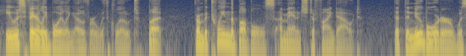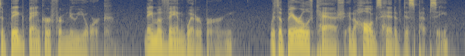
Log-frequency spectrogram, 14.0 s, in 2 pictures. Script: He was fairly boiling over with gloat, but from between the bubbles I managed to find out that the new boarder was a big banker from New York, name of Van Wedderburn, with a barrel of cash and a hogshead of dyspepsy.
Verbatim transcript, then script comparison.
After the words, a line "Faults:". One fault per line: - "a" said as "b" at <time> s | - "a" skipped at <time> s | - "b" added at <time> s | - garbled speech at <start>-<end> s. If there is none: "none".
He was fairly boiling over with gloat, but from between the bubbles I managed to find out that the new boarder was a big banker from New York, name of Van Wedderburn, with a barrel of cash and a hogshead of dyspepsy.
Faults:
none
